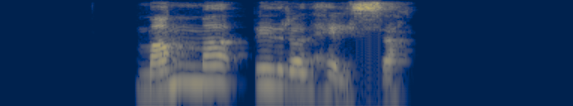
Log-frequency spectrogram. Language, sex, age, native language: Icelandic, female, 70-79, Icelandic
